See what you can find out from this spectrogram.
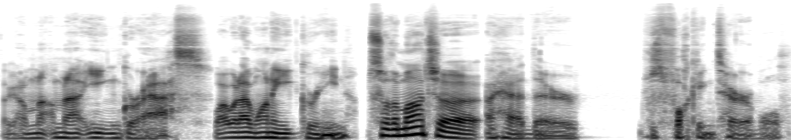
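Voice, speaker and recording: A young man telling a rambling comedic story to camera, deadpan, with lots of fillers and swearing. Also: deep voice, fairly quick, vocal fry, dry recording, clean studio sound. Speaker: vlogger.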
